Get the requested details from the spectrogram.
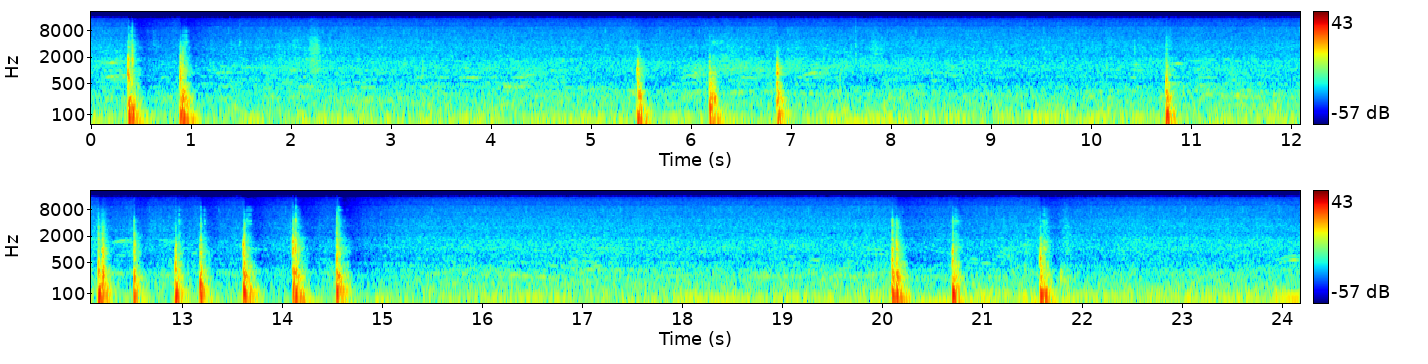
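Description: Hands rustle and smooth a sheet of cloth.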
